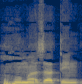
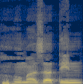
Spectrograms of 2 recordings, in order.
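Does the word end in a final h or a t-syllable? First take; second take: t-syllable; t-syllable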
